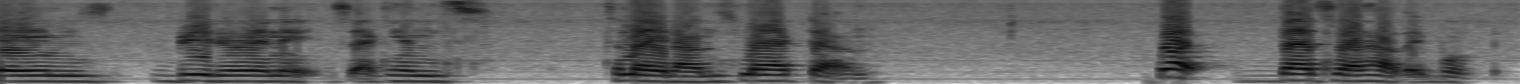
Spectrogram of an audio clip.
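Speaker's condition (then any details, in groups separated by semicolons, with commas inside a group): Cerebral palsy; lifelong, wheelchair user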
